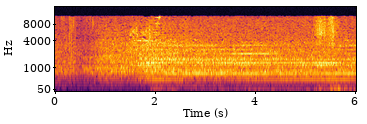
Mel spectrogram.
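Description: A large crowd roars in celebration.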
